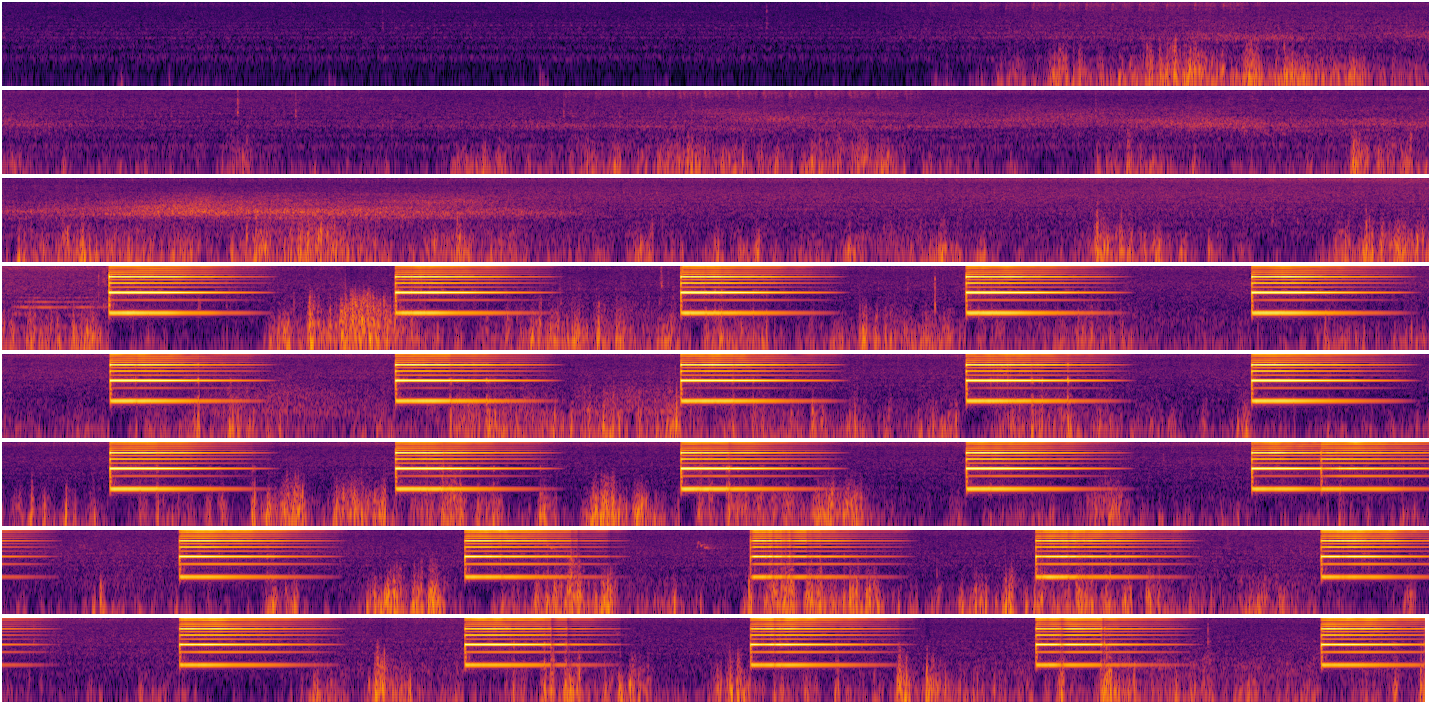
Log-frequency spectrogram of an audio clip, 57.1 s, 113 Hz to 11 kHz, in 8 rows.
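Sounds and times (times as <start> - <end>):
level crossing bell dinging: 21.9 - 22.8, 23.4 - 24.2, 24.8 - 25.6, 26.2 - 27.0, 27.7 - 28.5, 29.1 - 29.9, 30.5 - 31.4, 32.0 - 32.8, 33.4 - 34.2, 34.8 - 35.6, 36.2 - 37.0, 37.7 - 38.5, 39.1 - 39.9, 40.5 - 41.3, 42.0 - 43.1, 43.7 - 44.5, 45.2 - 45.9, 46.6 - 47.4, 48.0 - 48.8, 49.4 - 50.2, 50.8 - 51.6, 52.3 - 53.1, 53.7 - 54.5, 55.1 - 55.9, 56.6 - 57.0.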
